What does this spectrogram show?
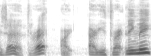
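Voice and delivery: very low, hushed, quiet delivery. Retelling confronting a supervisor who threatened to fight them; Scooby-Doo movie line delivery. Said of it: "live action Scooby Doo".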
